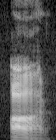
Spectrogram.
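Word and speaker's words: hour: She will reach in एन आर। आर एच यहां पर silent है और वोवेल साउंड यहां पर आ रही है।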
